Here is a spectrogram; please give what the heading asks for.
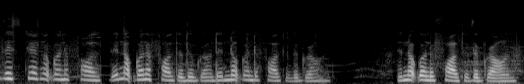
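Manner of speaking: soft, quick repeated vow; quiet resolve. Retold or imitated. Woman refusing to cry, soft quick vow to herself. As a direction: mutter it over and over to steady yourself. Vowing to hold tears back.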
